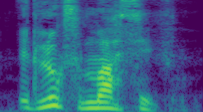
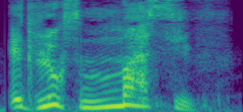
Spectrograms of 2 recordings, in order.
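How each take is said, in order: First: Said in the usual way. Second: Higher, louder, slower, stretching "looks"; impressed emphasis. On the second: Real, not acted. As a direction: lean into "looks" like you can't believe the size. Repeats for emphasis.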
